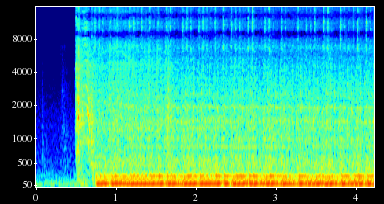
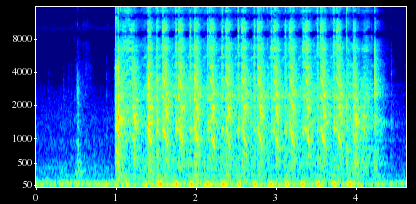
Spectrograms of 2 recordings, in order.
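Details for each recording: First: 2003 Polaris Sportsman 700 carbureted ATV after fixing a no-fuel no-start with a new diaphragm fuel pump, fuel filter, hose and switch: catches on the first crank and settles into a steady, even, low idle; normal start and idle. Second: 2003 Polaris Sportsman 700, carbureted with a diaphragm fuel pump: the starter churns steadily at about four pulses a second and never catches; no fuel comes from the pump line, so the no-start is a failed fuel pump.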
